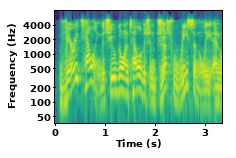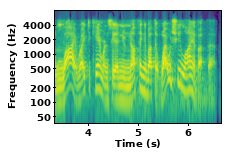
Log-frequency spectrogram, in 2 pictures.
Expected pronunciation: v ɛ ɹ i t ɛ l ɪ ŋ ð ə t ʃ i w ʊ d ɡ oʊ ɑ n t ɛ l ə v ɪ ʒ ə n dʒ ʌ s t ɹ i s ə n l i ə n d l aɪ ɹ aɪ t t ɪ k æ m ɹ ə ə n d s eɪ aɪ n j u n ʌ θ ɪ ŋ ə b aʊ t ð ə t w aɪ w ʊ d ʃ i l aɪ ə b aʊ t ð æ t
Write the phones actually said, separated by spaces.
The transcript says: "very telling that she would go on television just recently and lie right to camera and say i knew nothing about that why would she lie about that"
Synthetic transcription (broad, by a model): v ɛ ɹ i t ɛ l ɪ ŋ ð ə t ʃ i w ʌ d ɡ oʊ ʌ n t ɛ l ə v ɪ ʒ ə n dʒ ʌ s t ɹ i s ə n l i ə n l aɪ ɹ aɪ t t ɪ k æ m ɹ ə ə n s eɪ aɪ n j u n ʌ θ ɪ ŋ ə b aʊ t ð ə t w aɪ w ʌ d ʃ i l aɪ ə b aʊ t ð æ t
